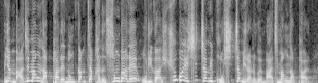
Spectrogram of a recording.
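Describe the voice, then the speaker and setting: High, lively woman preacher. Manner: emotional storytelling, voice rising and breaking into tears. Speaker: missionary preacher. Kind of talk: live-streamed sermon testimony.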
